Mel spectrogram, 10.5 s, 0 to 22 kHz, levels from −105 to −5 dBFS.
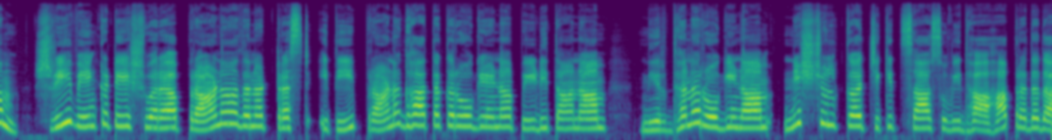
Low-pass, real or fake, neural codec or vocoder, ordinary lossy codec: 19.8 kHz; fake; vocoder, 48 kHz, 128 mel bands, Vocos; none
